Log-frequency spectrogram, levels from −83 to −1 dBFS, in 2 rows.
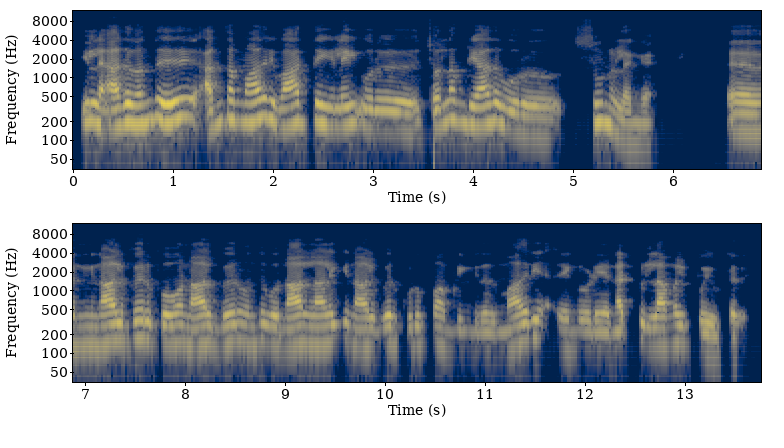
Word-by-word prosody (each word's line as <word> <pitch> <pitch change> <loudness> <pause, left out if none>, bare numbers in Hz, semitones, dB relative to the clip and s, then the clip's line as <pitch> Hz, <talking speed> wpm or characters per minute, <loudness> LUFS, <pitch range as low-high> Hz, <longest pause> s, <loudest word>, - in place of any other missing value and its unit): இல்ல. 200 -1 +4 0.2
அது 185 +4 +6
வந்து 205 +3 +3 0.5
அந்த 200 +6 -2
மாதிரி 210 +3 +3
வார்த்தைகளை, 180 -1 +1 0.2
ஒரு 155 -1 -2 0.5
சொல்ல 165 +7 -1
முடியாத 180 0 +1 0.2
ஒரு 130 -3 -1 0.6
சூழ்நிலைங்க. 105 - -4 1.0
அ - - +4 0.2
நீங்க 135 0 -9
4 150 +2 +4
பேரு 165 -1 -1
போவோம் 140 -1 +1
4 135 +1 +2
பேரு 145 +2 -1
வந்து 135 +3 -9
ஒரு 130 - -3
4 135 +2 +3
நாளைக்கு 145 +3 -2
4 125 0 0
பேர் 135 -1 -1
குடுப்போம். 135 0 -6
அப்படிங்கிறது 110 -2 -11
மாதிரி 155 +6 +1 0.3
எங்களுடைய 115 -1 -5
நட்பு 135 +5 -2
இல்லாமல் 130 +2 0
போய்விட்டது. 110 - -5
140 Hz, 135 wpm, -24 LUFS, 130-175 Hz, 1.0 s, அது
